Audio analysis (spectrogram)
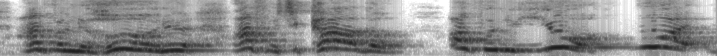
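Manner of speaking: loud, high, chest-out boast. Retold or imitated. Mocking braggers who shout where they're from. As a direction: shout it like a badge of honor. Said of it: "I don't say it with that energy".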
